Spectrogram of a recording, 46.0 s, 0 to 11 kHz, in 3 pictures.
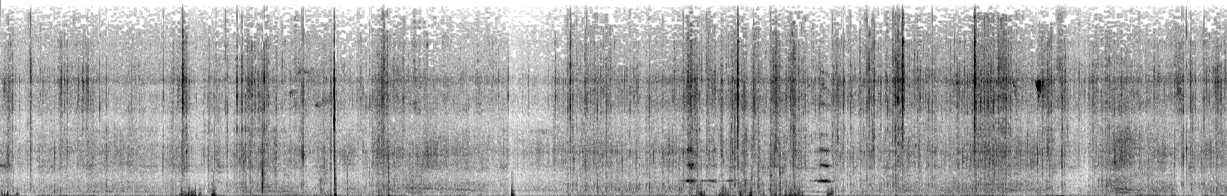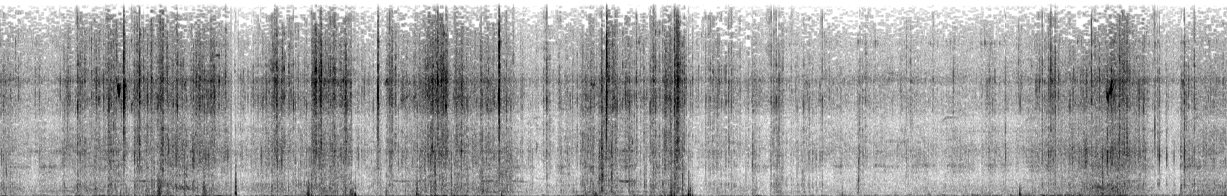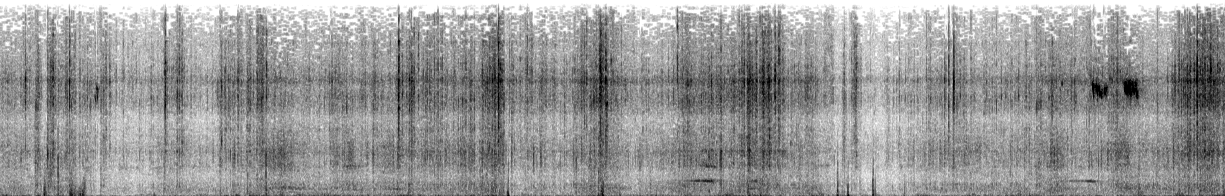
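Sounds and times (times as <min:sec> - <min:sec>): bike tyres running over dirt: 0:00.0 - 0:45.9
wind rumble on microphone: 0:00.0 - 0:45.9
bike knocks and rattles: 0:02.1 - 0:05.5, 0:06.2 - 0:45.9.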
